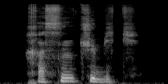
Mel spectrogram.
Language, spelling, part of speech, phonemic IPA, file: French, racine cubique, noun, /ʁa.sin ky.bik/, LL-Q150 (fra)-racine cubique.wav
- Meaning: cube root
